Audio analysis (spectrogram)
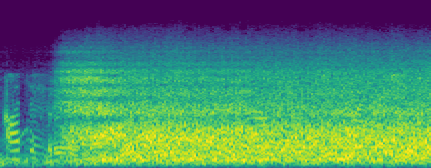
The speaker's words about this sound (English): The engine starting to fire, ramping up.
